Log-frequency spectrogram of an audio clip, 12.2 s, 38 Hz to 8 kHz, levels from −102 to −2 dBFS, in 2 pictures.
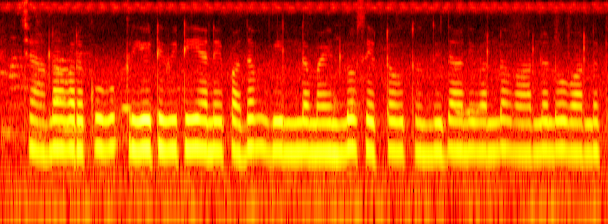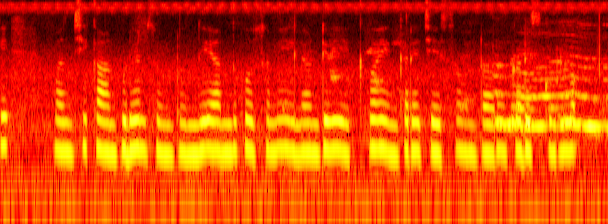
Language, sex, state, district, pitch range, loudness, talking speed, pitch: Telugu, female, Telangana, Karimnagar, 215-230 Hz, -28 LUFS, 110 wpm, 220 Hz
